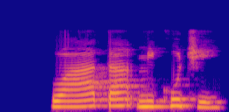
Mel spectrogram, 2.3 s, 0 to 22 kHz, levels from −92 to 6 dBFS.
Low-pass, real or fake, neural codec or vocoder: 7.2 kHz; real; none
